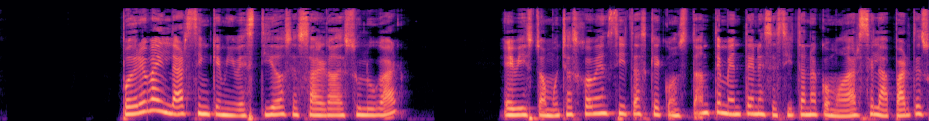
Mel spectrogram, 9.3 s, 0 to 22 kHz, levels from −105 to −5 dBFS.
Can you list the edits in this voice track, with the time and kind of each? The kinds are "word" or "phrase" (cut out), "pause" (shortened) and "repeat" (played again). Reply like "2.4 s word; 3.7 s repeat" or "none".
none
